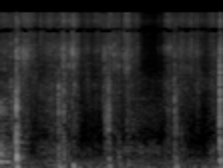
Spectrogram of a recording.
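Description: Trading cards being flipped through by hand, card edges giving a handful of faint, irregularly spaced clicks and taps.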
